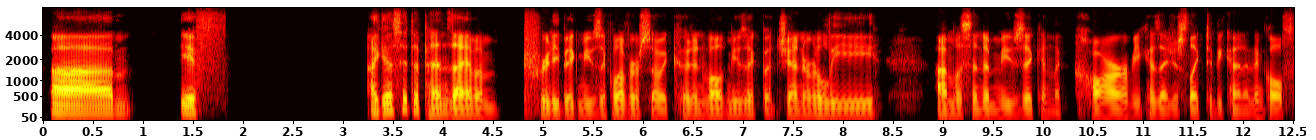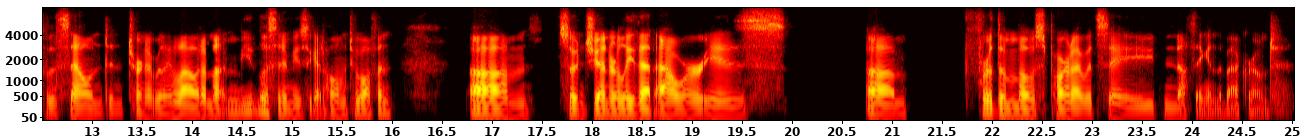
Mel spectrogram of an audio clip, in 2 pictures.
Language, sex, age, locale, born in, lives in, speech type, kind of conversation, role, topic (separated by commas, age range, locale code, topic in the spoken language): English, male, 35-39, en-US, United States, United States, conversation, advice, user, How can I enjoy quiet time alone?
